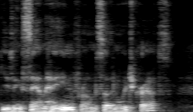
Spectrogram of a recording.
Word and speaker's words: Samhain: Yesterday I was enjoying Autumn Ash from Southern Witchcrafts, and today it's the Samhain. Though correctly pronounced, I believe officially one would say Solween, but I'm just going to say Samhain.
